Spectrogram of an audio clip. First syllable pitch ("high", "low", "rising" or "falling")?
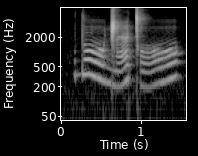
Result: falling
